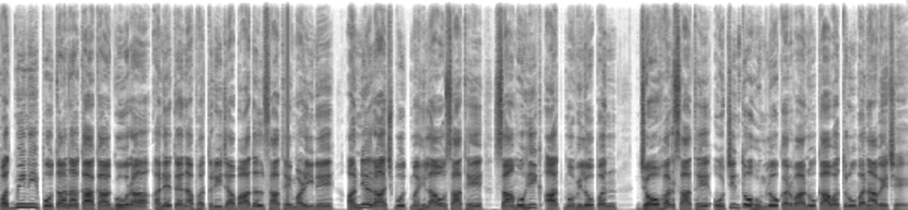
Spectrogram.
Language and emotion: Gujarati, neutral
